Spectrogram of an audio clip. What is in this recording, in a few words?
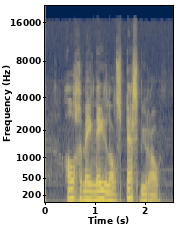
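"Algemeen Nederlands Persbureau", Dutch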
